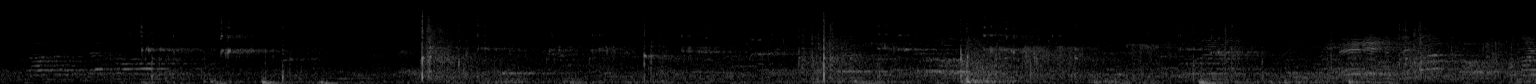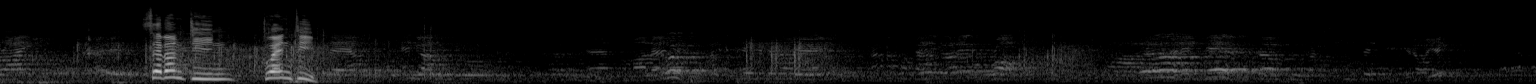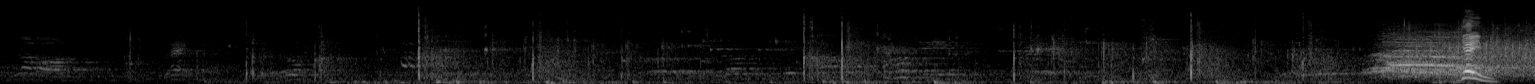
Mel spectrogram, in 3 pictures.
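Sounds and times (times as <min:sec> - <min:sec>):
faint voices in a hall: 0:00.0 - 0:46.0.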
